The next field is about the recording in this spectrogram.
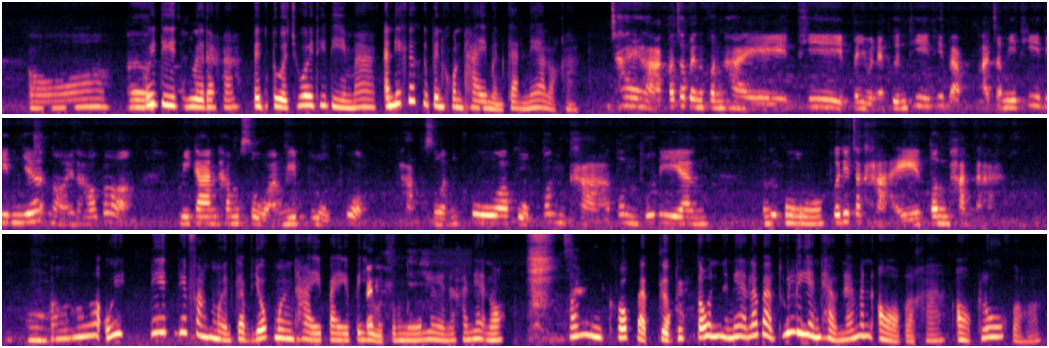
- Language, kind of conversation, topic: Thai, podcast, ควรเริ่มปลูกผักกินเองอย่างไร?
- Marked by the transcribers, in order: distorted speech; static; other background noise; mechanical hum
